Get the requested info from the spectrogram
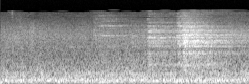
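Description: Steady low background noise of a large hall, with a brief brighter sound near the end.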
